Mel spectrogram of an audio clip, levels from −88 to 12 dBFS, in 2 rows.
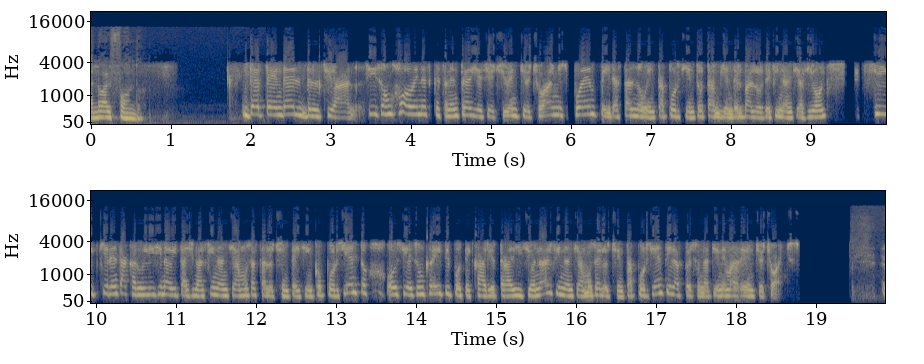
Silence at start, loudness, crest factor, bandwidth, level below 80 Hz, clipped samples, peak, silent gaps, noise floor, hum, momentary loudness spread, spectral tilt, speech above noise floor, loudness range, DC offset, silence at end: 0 s; -18 LUFS; 16 dB; 13.5 kHz; -60 dBFS; under 0.1%; -4 dBFS; none; -81 dBFS; none; 3 LU; -5 dB/octave; 63 dB; 1 LU; under 0.1%; 0 s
